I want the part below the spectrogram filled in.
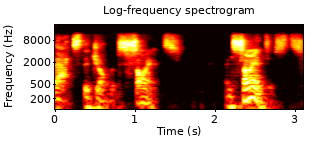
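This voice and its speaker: A man with an Australian accent, medium pitch and vocal fry. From Australia, South Sydney. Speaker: biotech company executive and scientist. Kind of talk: personal talk to camera. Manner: hesitant with fillers.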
